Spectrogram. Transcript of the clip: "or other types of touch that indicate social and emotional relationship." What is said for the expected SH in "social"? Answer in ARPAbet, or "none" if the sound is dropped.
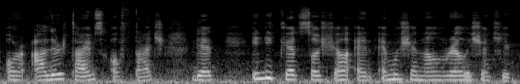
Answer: SH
